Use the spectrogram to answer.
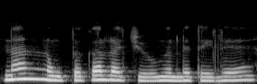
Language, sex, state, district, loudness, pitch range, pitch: Wancho, female, Arunachal Pradesh, Longding, -13 LUFS, 180-210 Hz, 190 Hz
